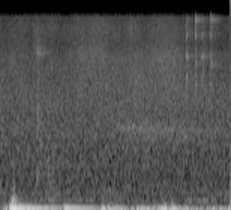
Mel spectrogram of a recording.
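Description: Low thumps and rumble on the microphone: one sudden loud thump just after the start, then a few weaker low thumps through the rest of the stretch.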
